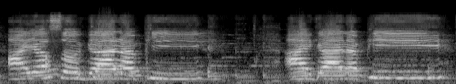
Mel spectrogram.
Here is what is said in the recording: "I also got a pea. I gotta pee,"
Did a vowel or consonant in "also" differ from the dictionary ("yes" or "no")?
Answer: yes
